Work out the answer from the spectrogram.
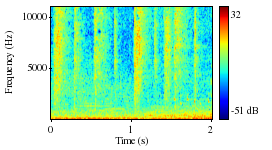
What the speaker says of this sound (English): tranny automatically shifted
